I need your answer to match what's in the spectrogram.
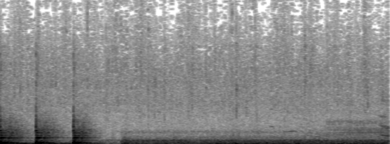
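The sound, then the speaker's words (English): Two loud, heavy knocks land about half a second apart as an iron knocker strikes an old, solidly built wooden door with large black ironwork and studs, followed by the steady hiss of rain that continues after the blows. “An iron knocker was set below this. I grabbed it and knocked.”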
